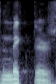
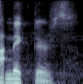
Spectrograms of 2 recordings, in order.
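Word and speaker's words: Michter's: Somebody said we pronounce Mictors wrong. It's Mictors. M-I-C-K-T-E-R-S.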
